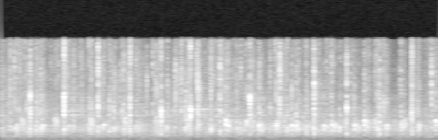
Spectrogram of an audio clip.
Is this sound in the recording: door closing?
no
